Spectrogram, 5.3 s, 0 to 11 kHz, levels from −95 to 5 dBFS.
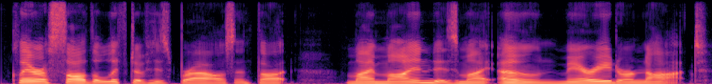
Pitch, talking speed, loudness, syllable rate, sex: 180 Hz, 190 wpm, -18 LUFS, 4.0 syllables/s, female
